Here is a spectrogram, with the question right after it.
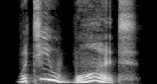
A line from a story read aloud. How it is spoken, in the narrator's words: Sam snapped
